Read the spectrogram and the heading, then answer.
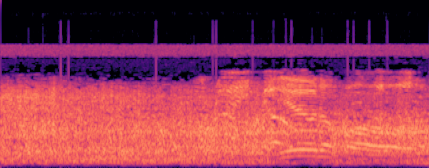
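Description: Rocket engines thunder at liftoff, all engines firing as a countdown reaches zero, a loud, continuous rumbling roar that stays dense and steady throughout, with thin whistling tones sweeping through the noise toward the end.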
